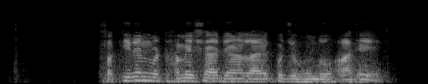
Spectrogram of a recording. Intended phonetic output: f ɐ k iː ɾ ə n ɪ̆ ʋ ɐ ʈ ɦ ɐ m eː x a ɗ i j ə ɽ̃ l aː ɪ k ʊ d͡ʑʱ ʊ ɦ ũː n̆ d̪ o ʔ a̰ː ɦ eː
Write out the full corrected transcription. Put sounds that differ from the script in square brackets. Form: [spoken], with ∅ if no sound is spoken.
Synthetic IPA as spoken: f ɐ k iː ɾ ə n ɪ̆ ʋ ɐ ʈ ɦ ɐ m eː [ʃ] a ɗ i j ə ɽ̃ l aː ɪ k ʊ d͡ʑʱ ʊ ɦ ũː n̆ d̪ o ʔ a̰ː ɦ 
